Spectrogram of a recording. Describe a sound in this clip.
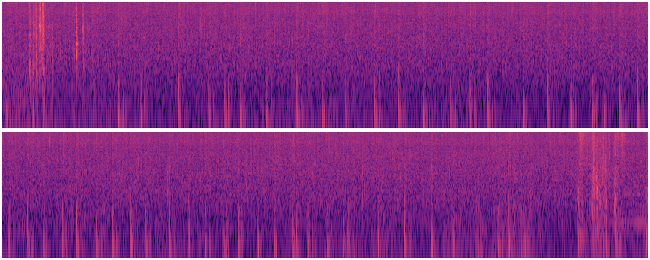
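Footsteps tread steadily on grass and stone.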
